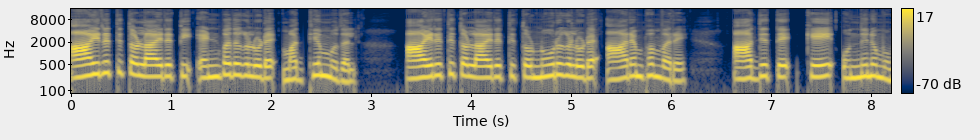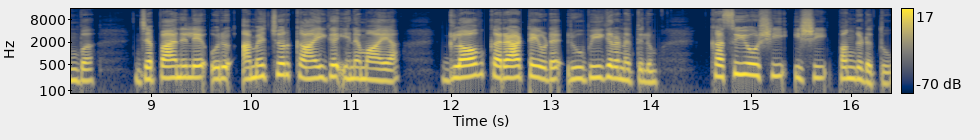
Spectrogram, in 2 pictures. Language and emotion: Malayalam, neutral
